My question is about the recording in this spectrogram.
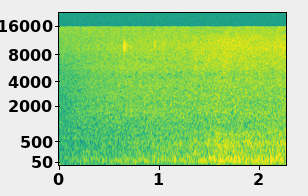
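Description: Sound of surf on a shore fading in, a low, even wash of water noise growing steadily louder.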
